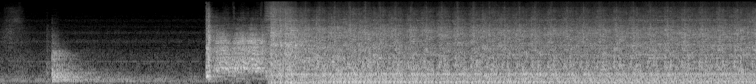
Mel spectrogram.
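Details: 1953 Oldsmobile 98 Holiday hardtop, first run on its own fuel supply after carburetor accelerator pump priming and choke closed: a short crank, then it catches with a bang and settles into a steady, even idle with a firm low rumble.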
